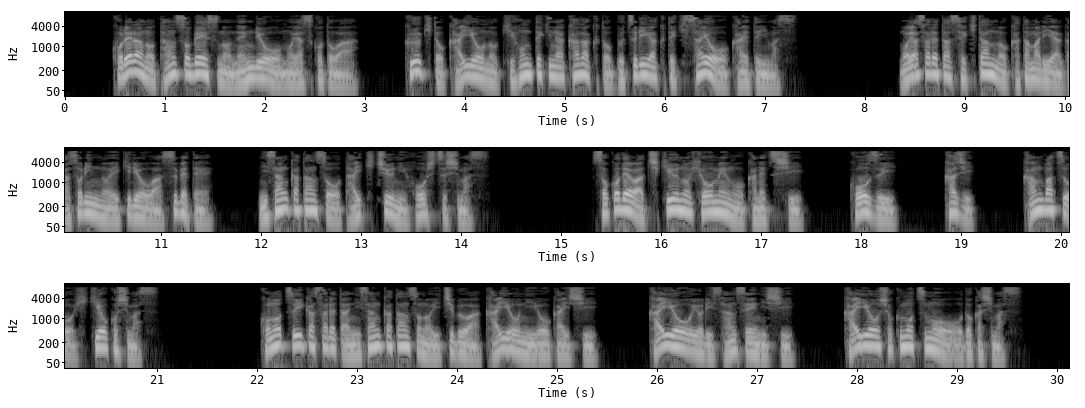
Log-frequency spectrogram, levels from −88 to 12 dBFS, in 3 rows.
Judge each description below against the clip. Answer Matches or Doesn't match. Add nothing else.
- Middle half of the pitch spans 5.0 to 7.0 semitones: Doesn't match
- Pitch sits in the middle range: Doesn't match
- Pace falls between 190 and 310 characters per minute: Matches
